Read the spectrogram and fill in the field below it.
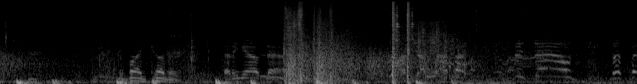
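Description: Gunfire in the tactical shooter Ready or Not sounds as sharp bursts of shots, with two heavy volleys near the middle, mixed with game sounds while someone talks excitedly over it.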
